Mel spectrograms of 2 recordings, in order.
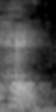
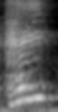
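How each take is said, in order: First: It is said calmly and flatly. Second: It is said excitedly with high energy.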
